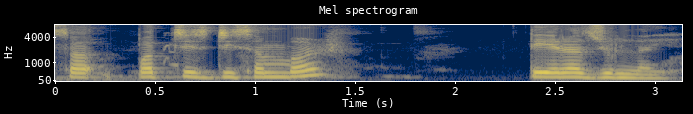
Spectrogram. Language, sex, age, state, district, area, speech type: Nepali, female, 30-45, West Bengal, Kalimpong, rural, spontaneous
